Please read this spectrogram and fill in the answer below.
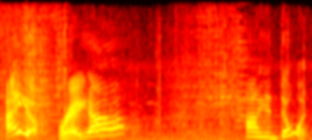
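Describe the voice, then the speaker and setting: A high, lively dwarf smith. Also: female voice, very slow, over music, full character voice. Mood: flirty. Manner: playful, sassy, colloquial. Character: cheeky, flirty, folksy female dwarf smith. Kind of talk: animated video game acting.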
